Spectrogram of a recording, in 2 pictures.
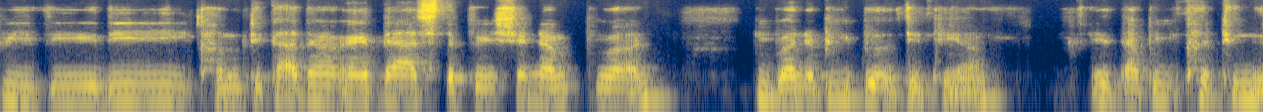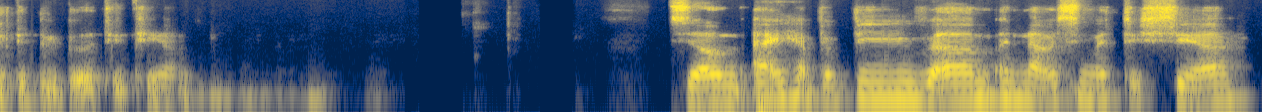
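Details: Adult deaf speaker who identifies herself as deaf with a deaf accent; deaf speech (deaf accent).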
